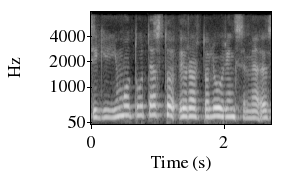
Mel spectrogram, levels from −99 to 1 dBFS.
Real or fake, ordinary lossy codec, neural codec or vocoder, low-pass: fake; AAC, 32 kbps; codec, 16 kHz, 6 kbps, DAC; 7.2 kHz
